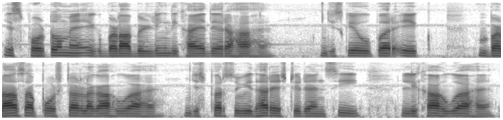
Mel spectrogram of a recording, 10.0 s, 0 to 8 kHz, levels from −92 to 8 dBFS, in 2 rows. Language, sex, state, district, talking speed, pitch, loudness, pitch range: Hindi, male, Jharkhand, Deoghar, 155 wpm, 130 Hz, -20 LUFS, 125-135 Hz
